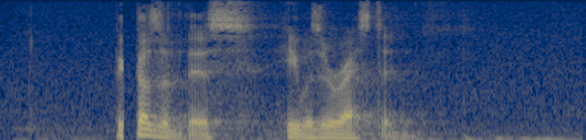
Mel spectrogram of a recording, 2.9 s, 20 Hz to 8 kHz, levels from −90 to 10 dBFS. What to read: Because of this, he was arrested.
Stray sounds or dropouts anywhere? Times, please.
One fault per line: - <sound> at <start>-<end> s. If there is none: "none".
- dropout at 0.6-0.7 s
